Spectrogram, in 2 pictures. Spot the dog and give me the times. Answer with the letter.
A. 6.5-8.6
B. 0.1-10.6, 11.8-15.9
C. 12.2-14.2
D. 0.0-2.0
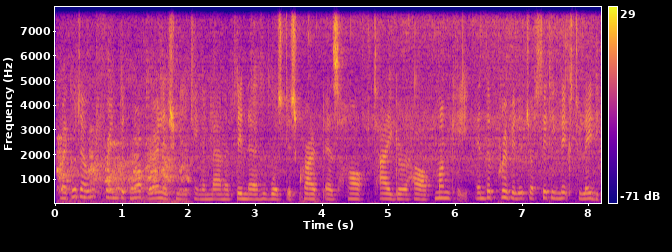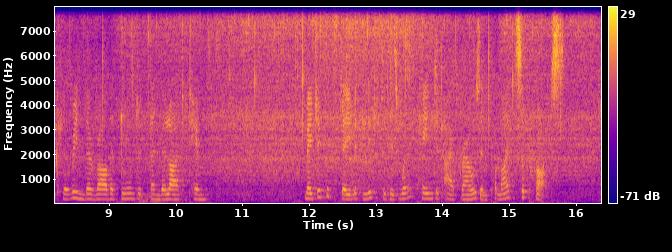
D.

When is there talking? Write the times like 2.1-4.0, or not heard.
0.1-10.6, 11.8-15.9.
